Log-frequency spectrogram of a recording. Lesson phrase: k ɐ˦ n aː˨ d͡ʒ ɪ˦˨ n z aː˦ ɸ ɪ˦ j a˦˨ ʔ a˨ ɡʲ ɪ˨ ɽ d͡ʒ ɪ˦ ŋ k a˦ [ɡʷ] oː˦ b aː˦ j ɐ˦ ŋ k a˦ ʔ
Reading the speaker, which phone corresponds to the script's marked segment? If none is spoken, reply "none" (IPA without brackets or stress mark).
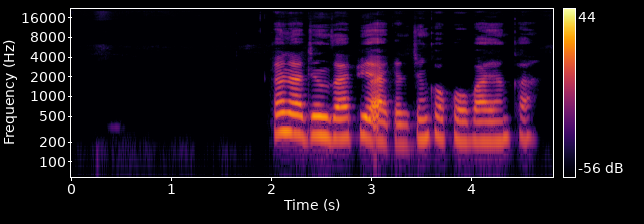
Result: kʷ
